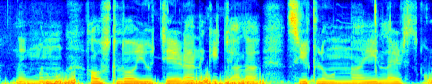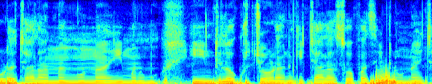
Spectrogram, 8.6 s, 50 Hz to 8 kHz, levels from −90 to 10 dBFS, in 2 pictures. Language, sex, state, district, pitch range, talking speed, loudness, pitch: Telugu, male, Andhra Pradesh, Sri Satya Sai, 135-145 Hz, 175 wpm, -19 LUFS, 140 Hz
